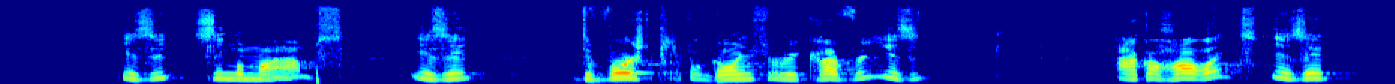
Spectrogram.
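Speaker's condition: Cerebral palsy; congenital

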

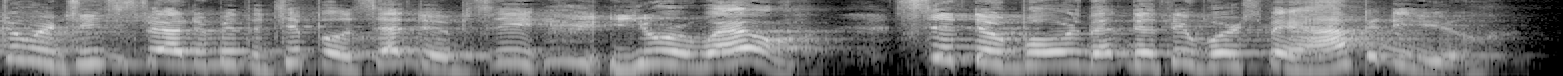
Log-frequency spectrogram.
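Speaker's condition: Torsion dystonia; walking again after 2.5 years of water therapy

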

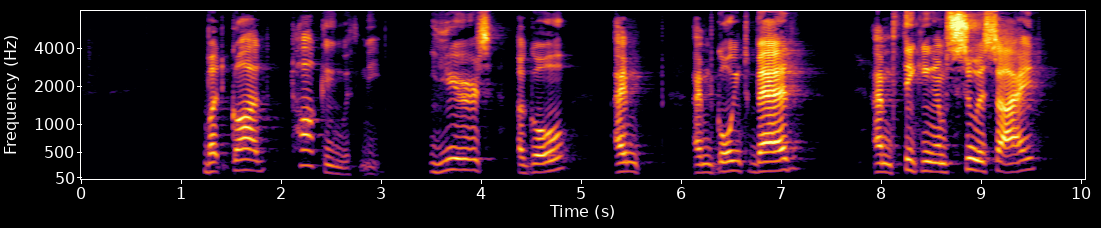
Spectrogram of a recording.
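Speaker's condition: Aphasia after stroke; massive stroke, adult onset, one week comatose, numb hand, aphasia affecting talking, reading, writing, singing; could not talk, read or write at first, friend helped with talking, hard to memorize, halting telegraphic sentences

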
